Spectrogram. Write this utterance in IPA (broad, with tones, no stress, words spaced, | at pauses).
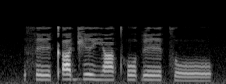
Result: seː˨kʼa˦d͡ʒe˦˨ jã˦tʰo˦ɗeː˦ t͡soː˨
